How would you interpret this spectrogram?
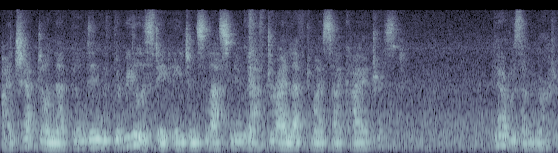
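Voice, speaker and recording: A woman's voice: rumbling low, moderate pace. A woman playing an unnerved, sleepless, eerily intense man in a 1940s-style suspense radio drama, theatrical and brooding. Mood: eerie, brooding. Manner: theatrical, brooding, nervous laughter. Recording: roomy, distant, faint background noise.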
